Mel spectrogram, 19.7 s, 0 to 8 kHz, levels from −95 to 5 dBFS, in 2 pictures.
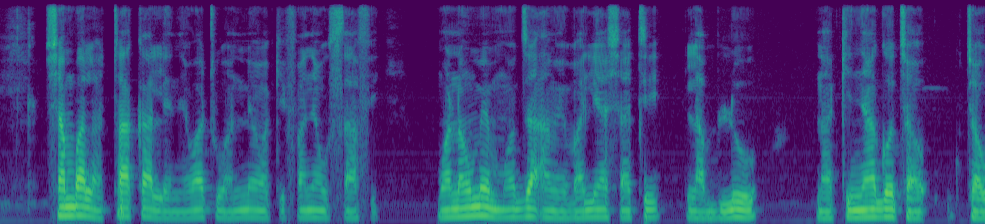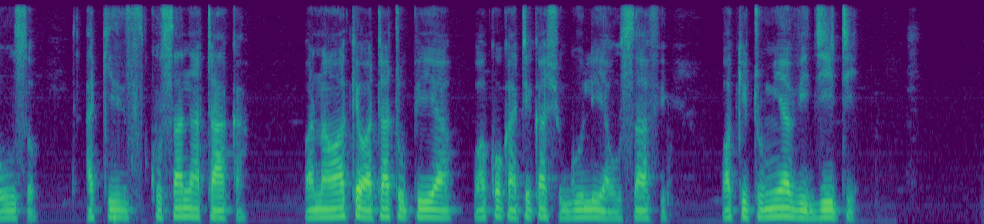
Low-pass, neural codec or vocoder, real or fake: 7.2 kHz; none; real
